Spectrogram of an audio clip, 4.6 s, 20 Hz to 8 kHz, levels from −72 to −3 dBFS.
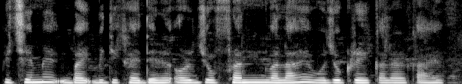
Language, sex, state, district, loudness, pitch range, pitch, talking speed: Hindi, female, Arunachal Pradesh, Papum Pare, -14 LUFS, 205-215 Hz, 210 Hz, 245 wpm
